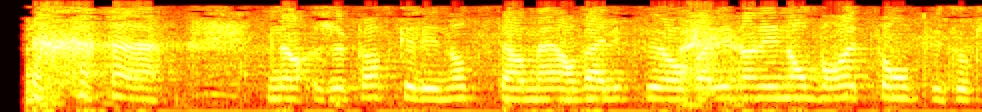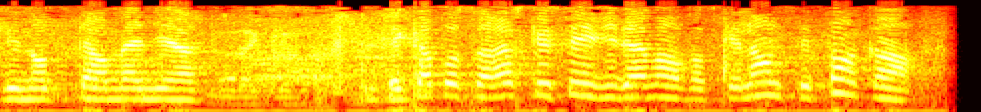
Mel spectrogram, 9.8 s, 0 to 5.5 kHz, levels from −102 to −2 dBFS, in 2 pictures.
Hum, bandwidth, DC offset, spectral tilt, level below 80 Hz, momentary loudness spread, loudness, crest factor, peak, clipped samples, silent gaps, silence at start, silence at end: none; 5.4 kHz; 0.4%; -4 dB/octave; -46 dBFS; 8 LU; -7 LUFS; 8 dB; 0 dBFS; 3%; none; 0.1 s; 0.2 s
